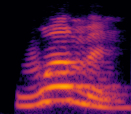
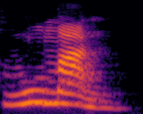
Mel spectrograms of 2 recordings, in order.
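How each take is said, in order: First: The stress is on the first syllable. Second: The stress is on the second syllable. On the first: The speaker calls it right. "So I'm going to stress the first part" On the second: The speaker calls it wrong. "not woman"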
